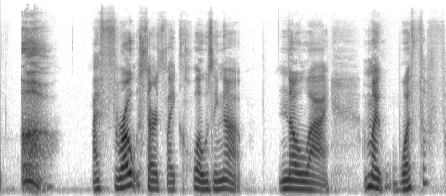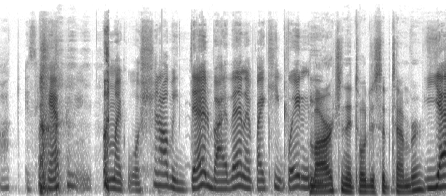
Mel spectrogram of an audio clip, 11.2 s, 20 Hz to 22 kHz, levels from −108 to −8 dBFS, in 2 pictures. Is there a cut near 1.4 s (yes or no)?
no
